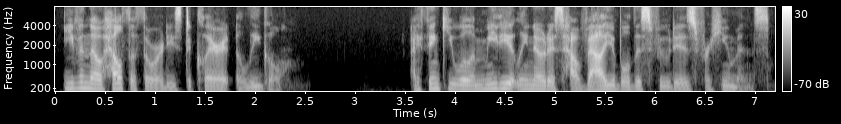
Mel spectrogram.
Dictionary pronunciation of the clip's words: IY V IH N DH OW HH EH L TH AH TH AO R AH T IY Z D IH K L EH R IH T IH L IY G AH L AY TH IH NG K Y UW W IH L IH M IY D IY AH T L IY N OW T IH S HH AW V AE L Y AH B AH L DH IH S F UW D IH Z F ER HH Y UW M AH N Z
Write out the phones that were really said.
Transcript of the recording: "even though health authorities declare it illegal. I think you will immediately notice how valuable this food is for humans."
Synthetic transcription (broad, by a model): IY V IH N DH OW HH EH L TH AH TH AO R AH T IY Z D IH K L EH R IH T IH L IY G L AY TH IH NG K Y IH W IH L IH M IY D IY AH T L IY N OW T IH S HH AW V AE L Y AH B L DH IH S F UW D IH Z F ER HH Y UW M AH N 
